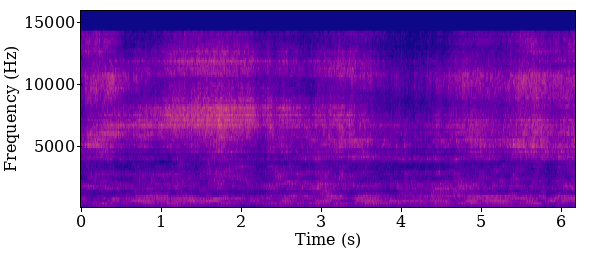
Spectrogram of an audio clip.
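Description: A floor-cutting machine grinds into concrete.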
